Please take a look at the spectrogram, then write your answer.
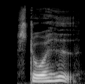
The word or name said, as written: storhed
